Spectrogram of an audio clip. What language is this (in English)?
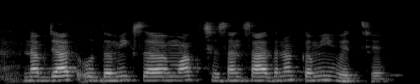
Maithili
